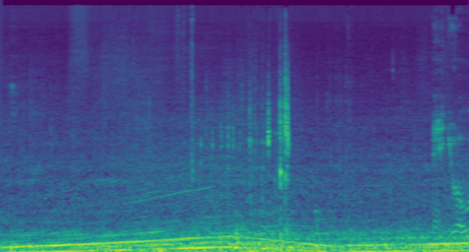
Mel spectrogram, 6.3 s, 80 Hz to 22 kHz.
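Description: A Toyota A90 Supra with a single-piece driveshaft drives slowly around a parking lot, its engine humming with smooth rising and falling pitch, fairly close and steady, with people talking in the cabin.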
